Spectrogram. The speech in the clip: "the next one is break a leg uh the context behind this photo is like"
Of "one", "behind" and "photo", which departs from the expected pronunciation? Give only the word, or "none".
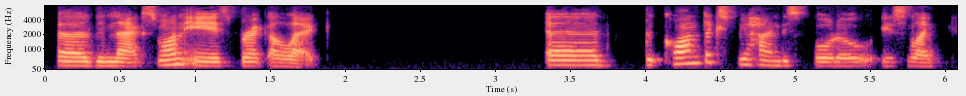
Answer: none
